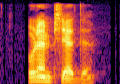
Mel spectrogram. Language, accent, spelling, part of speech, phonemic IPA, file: French, France, olympiade, noun, /ɔ.lɛ̃.pjad/, LL-Q150 (fra)-olympiade.wav
- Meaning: 1. olympiad (period of four years) 2. Olympiad (Olympic Games)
